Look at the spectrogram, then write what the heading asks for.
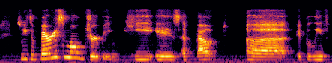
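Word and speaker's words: Jerbeen: Okay, so Rylan is a very, very small, I believe it's pronounced gerbine. Yeah. So he's a very small gerbine.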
